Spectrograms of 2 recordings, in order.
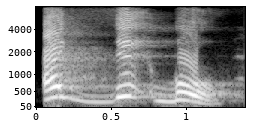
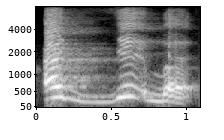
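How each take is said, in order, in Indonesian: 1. Kata ini berakhir dengan bunyi vokal penuh. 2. Kata ini berakhir pada konsonan yang kuat dan memantul. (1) "kalau kita baca wasal" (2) "bunyi jelas dan kena bunyi kuat"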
